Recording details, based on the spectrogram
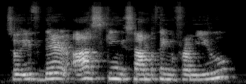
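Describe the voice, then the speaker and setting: A woman from the Philippines, a professional coach, giving tips on a panel in a slow, measured, gently ironic way over a video call. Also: a little high, steady tone, reverberant.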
